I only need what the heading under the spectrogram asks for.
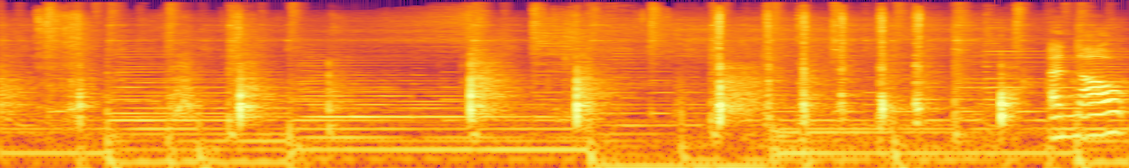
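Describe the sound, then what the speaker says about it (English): A knife finely chops fresh coriander on a board in quick, repeated taps, close and clear, with a low background hum and no talking. "We have to chop it really fine."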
